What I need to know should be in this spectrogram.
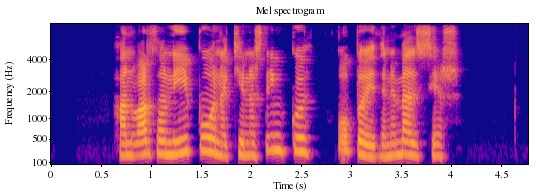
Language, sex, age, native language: Icelandic, female, 40-49, Icelandic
